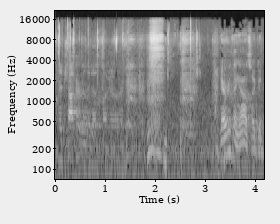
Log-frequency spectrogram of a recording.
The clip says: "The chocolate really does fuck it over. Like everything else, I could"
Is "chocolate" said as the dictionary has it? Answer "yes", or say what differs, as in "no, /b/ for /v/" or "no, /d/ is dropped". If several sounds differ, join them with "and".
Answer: no, /l/ is dropped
